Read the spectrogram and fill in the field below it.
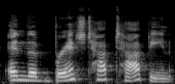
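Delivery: plain reading voice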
